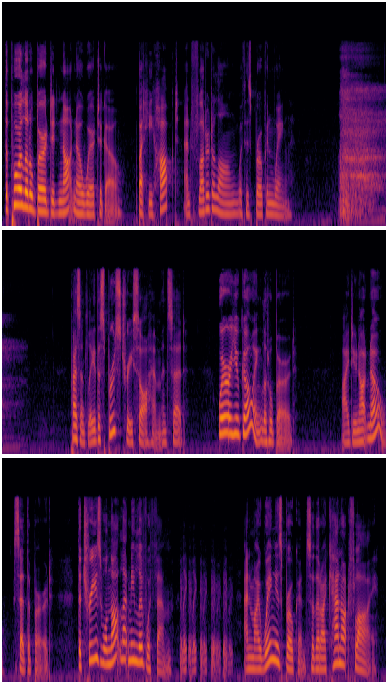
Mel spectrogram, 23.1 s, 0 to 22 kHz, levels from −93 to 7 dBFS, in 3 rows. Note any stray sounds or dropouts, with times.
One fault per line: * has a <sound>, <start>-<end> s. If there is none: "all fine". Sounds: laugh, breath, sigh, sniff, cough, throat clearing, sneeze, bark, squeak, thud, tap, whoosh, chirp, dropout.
* has a sigh, 6.7-8.2 s
* has a laugh, 18.9-20.0 s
